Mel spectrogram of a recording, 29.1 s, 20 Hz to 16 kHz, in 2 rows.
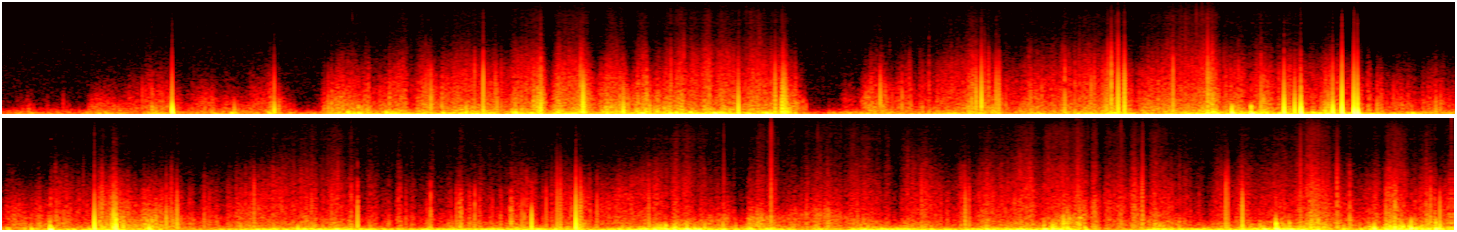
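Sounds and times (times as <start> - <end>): puff brushed over microphone: 14.8 - 29.0.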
